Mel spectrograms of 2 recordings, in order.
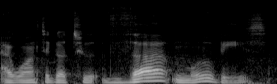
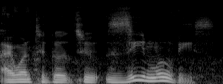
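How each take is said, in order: First: The word 'the' begins with a th sound. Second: The word 'the' begins with a z sound. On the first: The speaker calls it right. "instead of saying" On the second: The speaker calls it wrong. "typical Russian accent says"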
